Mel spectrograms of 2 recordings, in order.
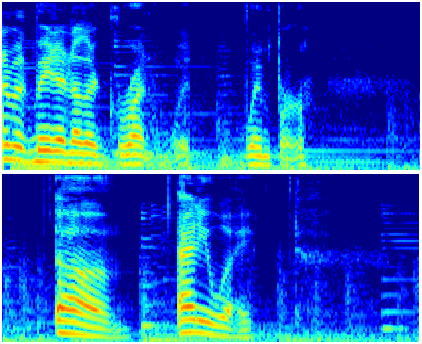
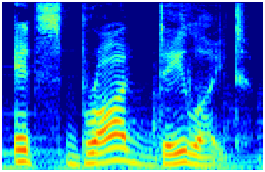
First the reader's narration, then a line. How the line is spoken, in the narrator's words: Piper said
